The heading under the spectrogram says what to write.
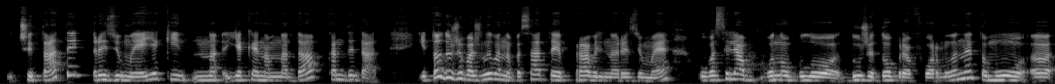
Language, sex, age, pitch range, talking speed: Ukrainian, female, 20-39, 185-235 Hz, 135 wpm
